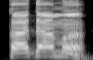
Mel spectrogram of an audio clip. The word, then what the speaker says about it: कदम: क द म, तो मिलके बन जाएगा कदम। कैसे पढ़ेंगे? कदम। दोस्तों यहाँ पे एक चीज क्लियर कर दूं, जब भी अपन शब्द पढ़ेंगे तो लास्ट वाले अक्षर का उच्चारण अपन आधा करेंगे।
